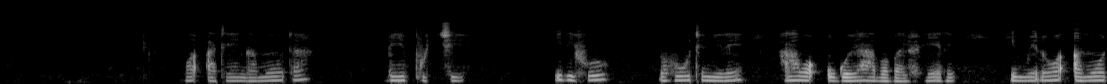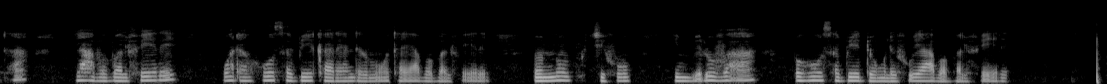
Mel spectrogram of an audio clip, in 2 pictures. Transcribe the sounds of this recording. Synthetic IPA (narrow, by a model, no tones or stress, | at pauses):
waʔːatʰɛŋɡamɔta | bɛpʰut͡ʃːi | hiɗifu | ɗɔhuːtiniɾɛ | hawaʔuɡɔjababalfɛɾɛ | himbɛɗɔwa̰ʔːamɔtʰa | jaːbabalfɛɾɛ | waɗahɔsabɛkaɾɛandɛɾmɔ̰tʰa̰ja̰baba̰lfɛ̰ɾɛ̰ | nɔnːɔnpʰu̥t͡ʃːifu | himbɛ̰ɗɔvaʔa | ɗɔɦɔsabɛdɔŋlɛfujaba̰ba̰lfɛ̰ɾɛ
